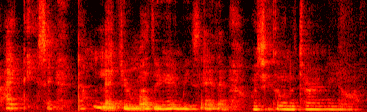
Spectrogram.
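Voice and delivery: hushed whisper so mom won't hear; guilty whispered aside. Real, not acted. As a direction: whisper it like a secret.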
